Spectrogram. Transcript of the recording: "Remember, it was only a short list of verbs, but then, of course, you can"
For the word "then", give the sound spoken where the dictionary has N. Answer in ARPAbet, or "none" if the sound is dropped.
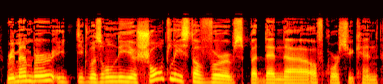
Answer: N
